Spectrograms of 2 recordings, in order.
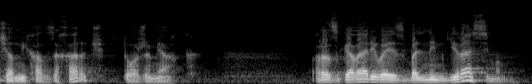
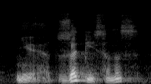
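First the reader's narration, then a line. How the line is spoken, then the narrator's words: Soft gentle voice. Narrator (Russian): сказал мягко Михаил Захарович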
